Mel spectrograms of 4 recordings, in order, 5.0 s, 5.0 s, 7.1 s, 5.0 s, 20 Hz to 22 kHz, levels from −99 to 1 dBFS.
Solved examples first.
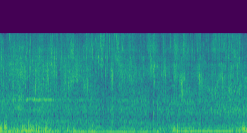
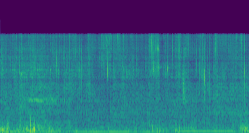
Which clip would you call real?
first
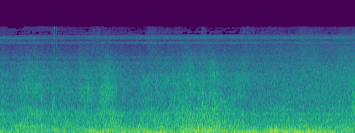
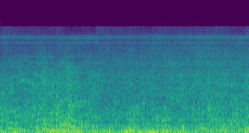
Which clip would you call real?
first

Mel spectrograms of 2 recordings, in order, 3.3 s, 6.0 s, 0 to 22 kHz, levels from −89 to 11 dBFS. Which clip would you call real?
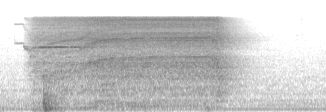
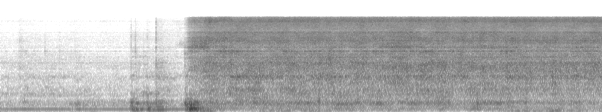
first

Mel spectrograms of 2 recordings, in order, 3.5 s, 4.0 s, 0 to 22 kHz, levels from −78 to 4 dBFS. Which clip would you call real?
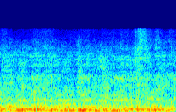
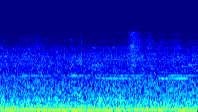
second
